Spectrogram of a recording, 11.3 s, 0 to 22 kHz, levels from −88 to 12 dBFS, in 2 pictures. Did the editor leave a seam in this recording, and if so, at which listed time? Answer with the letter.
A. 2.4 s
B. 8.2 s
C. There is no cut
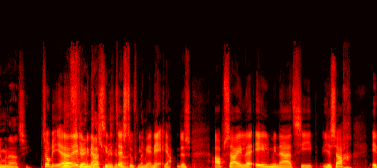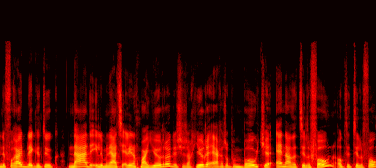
A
